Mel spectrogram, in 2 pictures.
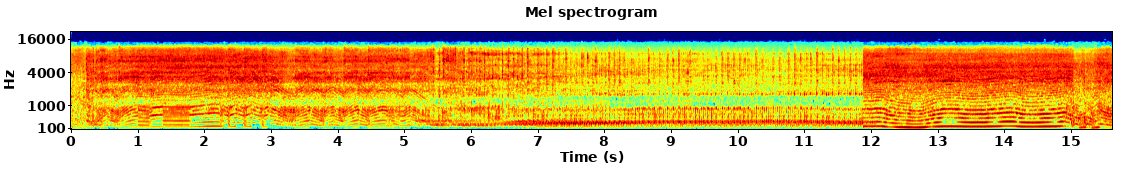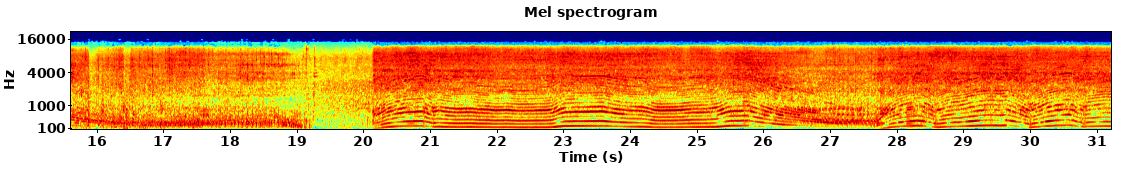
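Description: Two-stroke chainsaw cutting limbs of a dead white pine, its engine pitch rising and falling over and over as it revs into and eases off the cuts. It drops back briefly past the middle, then revs up again.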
